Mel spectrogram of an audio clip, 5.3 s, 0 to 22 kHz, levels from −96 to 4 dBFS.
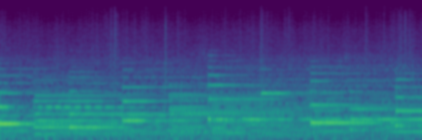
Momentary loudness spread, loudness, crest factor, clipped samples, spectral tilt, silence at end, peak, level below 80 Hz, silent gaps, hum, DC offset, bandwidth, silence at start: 7 LU; -31 LUFS; 14 dB; under 0.1%; -7 dB/octave; 0 s; -16 dBFS; -54 dBFS; none; none; under 0.1%; 12 kHz; 0 s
